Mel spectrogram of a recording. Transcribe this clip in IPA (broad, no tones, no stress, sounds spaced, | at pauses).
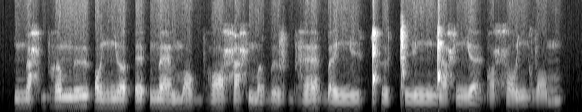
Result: m e ħ bʱ ə m ʉ ʔ ɔ ɲ ə ʔ e ʔ m ɛ m ɔ bʱ ɔ ħ i ħ m ə ɓ ʉ v bʱ ɛ ɓ ɛ ɲ i ǃʰ ʉ ǀ i ɲ ŋ͡ǃ ɛ ħ ɲ ɛ ɡ ɔ ħ ɔ ɲ v ɔ m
